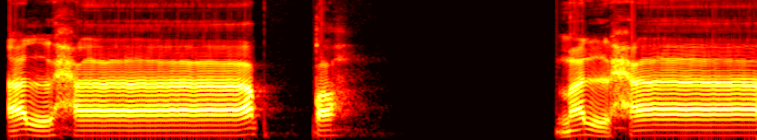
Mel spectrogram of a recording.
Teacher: kita naikkan suaranya tekanannya ya. Karena di sana ya ada tasydid ya disertai mad ya. · ketika dibaca dhal, naikkan suaranya, ya, untuk menunjukkan, ya, di situ ada mad dan ada syiddah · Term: nabr, naber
